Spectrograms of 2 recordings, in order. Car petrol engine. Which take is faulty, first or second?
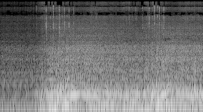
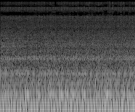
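first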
